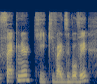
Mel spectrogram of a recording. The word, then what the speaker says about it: Fechner: psicofísica, que foi o Fechner que vai desenvolver. O Lacan não cita ele aqui, mas ele está criticando Fechner, né? Fechner ou Fechner, se escreve com CH, né? Fechner.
